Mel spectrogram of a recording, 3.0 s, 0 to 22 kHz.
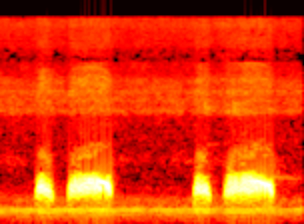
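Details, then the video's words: A Spotted dove coos twice, a short low note then a longer mellow drawn-out coo, the pair repeated about every 1.5 seconds over a faint steady hum; a decoy bird calling to lure wild doves. "bẩy cu gáy mồi đất hay..gặp bổi đồng gù khá tốt"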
